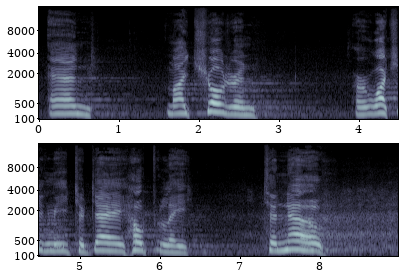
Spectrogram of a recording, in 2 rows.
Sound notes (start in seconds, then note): 5.8 laughter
